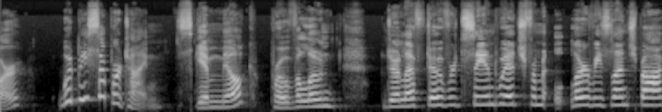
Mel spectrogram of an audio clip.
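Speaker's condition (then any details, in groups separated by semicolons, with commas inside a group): No condition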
